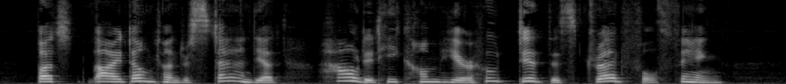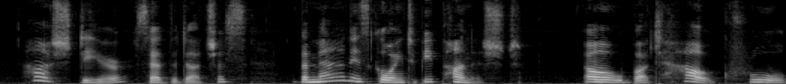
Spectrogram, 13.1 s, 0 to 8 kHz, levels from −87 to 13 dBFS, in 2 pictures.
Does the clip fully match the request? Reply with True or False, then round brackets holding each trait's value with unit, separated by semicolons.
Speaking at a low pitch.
False (235 Hz)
